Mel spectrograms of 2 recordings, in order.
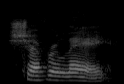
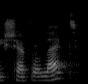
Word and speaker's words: Chevrolet: valet and one more chevrolet we don't say chevrolet chevrolet let's look at a few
